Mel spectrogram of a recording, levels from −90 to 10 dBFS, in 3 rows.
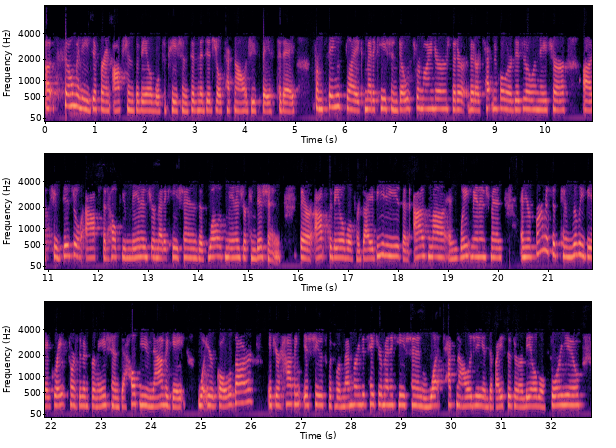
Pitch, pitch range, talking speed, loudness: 205 Hz, 195-220 Hz, 170 wpm, -19 LUFS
